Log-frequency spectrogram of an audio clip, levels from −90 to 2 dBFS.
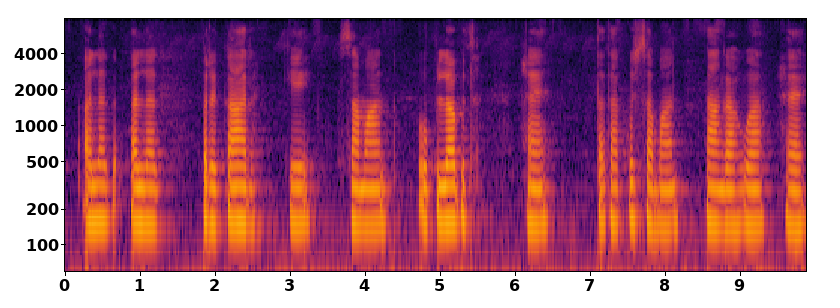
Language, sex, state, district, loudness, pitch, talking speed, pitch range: Hindi, male, Bihar, Saran, -23 LUFS, 150 Hz, 75 wpm, 145-155 Hz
